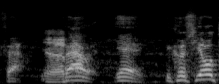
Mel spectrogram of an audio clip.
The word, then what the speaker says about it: valet: And so if folks look at that and think that's not the pronunciation, it is the pronunciation, valet.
